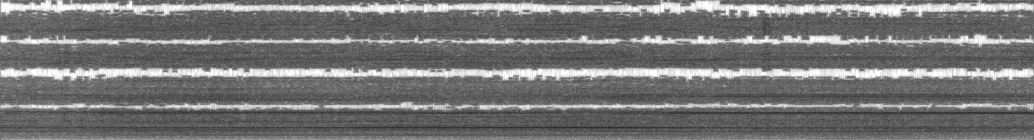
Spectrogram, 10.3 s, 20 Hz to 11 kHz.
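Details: 1986 AM General M35A2C (with winch, 7,331 miles, 260 hours, all original) idling after a cold start at 26 degrees, unstarted about 3 months; steady, even diesel clatter with no misses or stumbles, a normal cold idle.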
